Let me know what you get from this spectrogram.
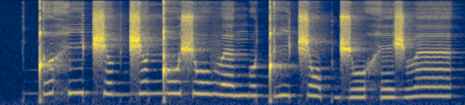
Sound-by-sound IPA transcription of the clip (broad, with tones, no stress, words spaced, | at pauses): ɡ͡ǃə˦hi˦ t͡ʃə˦ɡ d͡ʒə˦ŋ͡ǃo˦ʃo˦ βɛ˦ ŋʊ˦ɡ͡ǃi˦ t͡ʃɔ˦˨pd͡ʒo˨ he˨ʒ βɛ˦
